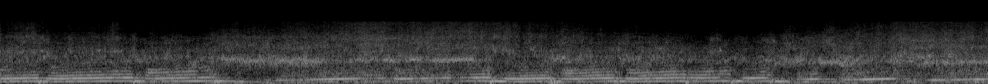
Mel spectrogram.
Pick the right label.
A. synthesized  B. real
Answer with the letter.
A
